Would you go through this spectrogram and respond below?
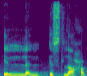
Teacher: درمیان میں سے الف یعنی حمزہ کو حذف کیا جائے گا، الا الاصلاح پڑھا جائے گا، اور اریدو میں را کے نیچے زیر ہے، را کے نیچے زیر ہو تو باریک پڑھتے ہیں، زبر یا پیش ہو تو را کو پر پڑھتے ہیں۔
